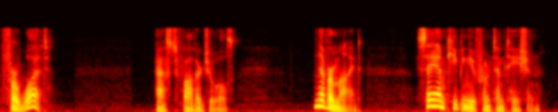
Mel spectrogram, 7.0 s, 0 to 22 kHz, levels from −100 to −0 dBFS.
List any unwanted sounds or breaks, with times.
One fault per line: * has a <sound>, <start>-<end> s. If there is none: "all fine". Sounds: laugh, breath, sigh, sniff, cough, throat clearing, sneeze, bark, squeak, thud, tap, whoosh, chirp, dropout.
all fine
